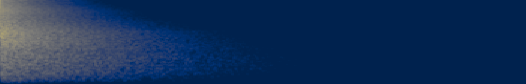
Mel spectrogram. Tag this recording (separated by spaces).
Impulse IR Plate Response Reverb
